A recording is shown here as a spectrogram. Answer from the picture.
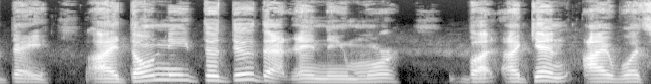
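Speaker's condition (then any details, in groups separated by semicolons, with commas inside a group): Ataxia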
